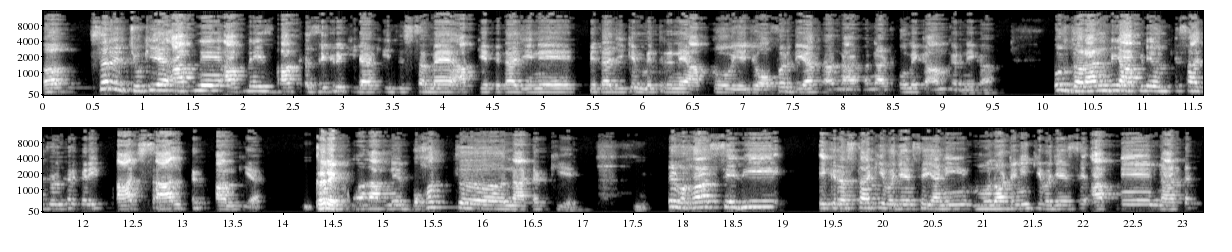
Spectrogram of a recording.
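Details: Adult male speaker; ordinary speech.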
